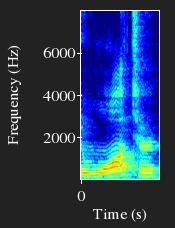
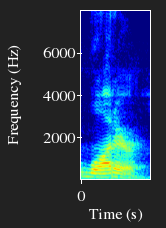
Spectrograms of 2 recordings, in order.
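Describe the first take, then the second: First: It is said with a British accent. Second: It is said with an American accent. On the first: "com sotaque britânico" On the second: "no inglês americano"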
